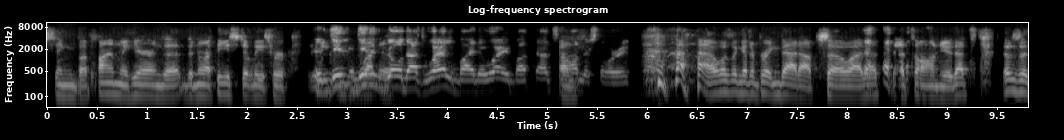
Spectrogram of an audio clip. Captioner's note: laughter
